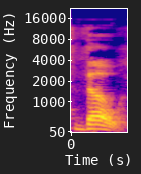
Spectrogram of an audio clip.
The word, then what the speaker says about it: though: Oh, yeah, that's though. Though.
